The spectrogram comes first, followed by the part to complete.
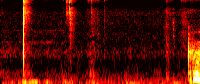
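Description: A few light clicks and ticks of tweezers and stickers being handled on planner paper, with one sharper click near the start, over a quiet room.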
